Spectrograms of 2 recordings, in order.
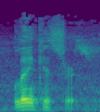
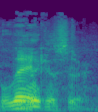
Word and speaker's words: Lancaster: I was there 3 years and went to Lancaster, not Lancaster. It's Lancaster. Lancaster, Yes, right.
